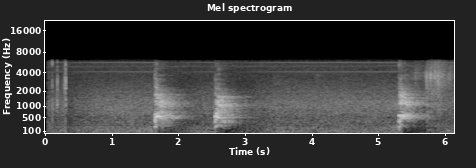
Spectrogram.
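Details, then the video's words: A 15-week-old puppy barking at a stuffed toy dog indoors, annoyed by it: three sharp, separate barks spaced one to four seconds apart, with faint clicks at the start and a steady background hiss. "barking at a stuffed dog"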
